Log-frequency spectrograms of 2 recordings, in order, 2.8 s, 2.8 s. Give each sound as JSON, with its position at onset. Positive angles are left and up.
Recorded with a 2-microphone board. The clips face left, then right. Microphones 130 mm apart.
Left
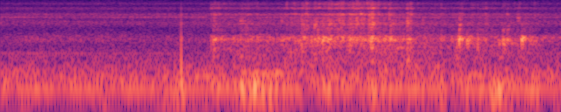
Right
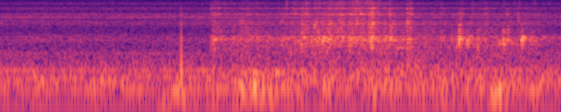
{"t": 1.1, "sound": "boiling", "side_deg": 5, "distance_m": 1.5}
